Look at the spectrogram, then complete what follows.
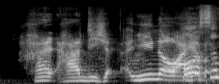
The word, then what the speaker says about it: Khadija: How do you pronounce her name? Khadija. Khadija.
